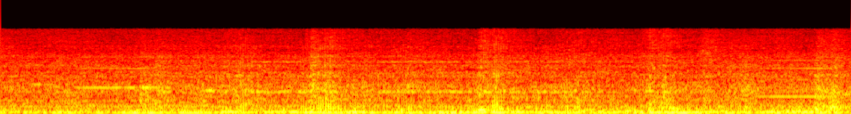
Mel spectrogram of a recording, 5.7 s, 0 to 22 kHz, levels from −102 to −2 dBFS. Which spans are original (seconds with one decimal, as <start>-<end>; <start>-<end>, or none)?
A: 0.0-1.4; 4.8-5.7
